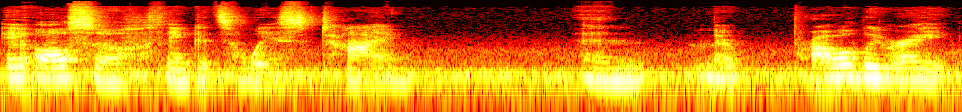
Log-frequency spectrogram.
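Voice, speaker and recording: A woman's voice: a little high, unhurried, vocal fry. Woman playing a timid, hesitant teenage girl. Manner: soft, hesitant, self-doubting, stammers. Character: timid, gentle teenage girl from strict religious family. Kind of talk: audio drama acting. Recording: noisy ambient background.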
